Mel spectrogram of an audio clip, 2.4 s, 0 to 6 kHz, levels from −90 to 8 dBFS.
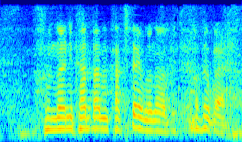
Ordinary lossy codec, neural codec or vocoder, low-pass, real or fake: none; codec, 16 kHz, 1.1 kbps, Voila-Tokenizer; 5.4 kHz; fake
